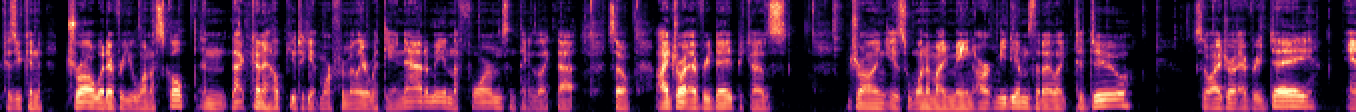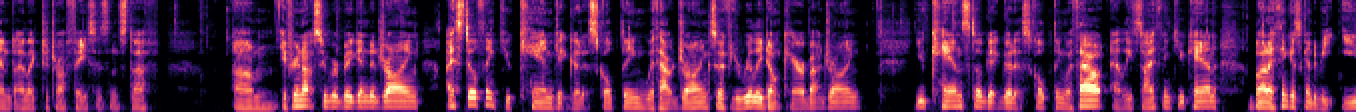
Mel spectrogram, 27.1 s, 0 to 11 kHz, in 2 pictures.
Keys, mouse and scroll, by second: 0.0-1.1 drag, 1.1 middle click, 1.5-3.0 drag, 3.0 middle click, 3.3-4.5 drag, 4.5 middle click, 4.8 click, 5.2 middle click, 5.9 click, 6.1 middle click, 6.4-7.4 drag, 7.4 middle click, 7.8 ctrl+click, 8.1 shift+middle click, 8.7-9.7 drag, 9.7-10.8 shift+middle drag, 10.8-12.2 drag, 12.2 shift+middle click, 12.5 click, 12.7 ctrl+middle click, 13.1 click, 14.0 middle click, 14.3 click, 14.8 middle click, 15.3-16.9 ctrl+drag, 16.9-24.0 middle drag, 24.0-25.1 drag, 25.1 middle click, 25.4 click, 25.7 middle click, 26.0 click, 26.3 middle click, 26.7 click, 26.9 shift+middle click.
